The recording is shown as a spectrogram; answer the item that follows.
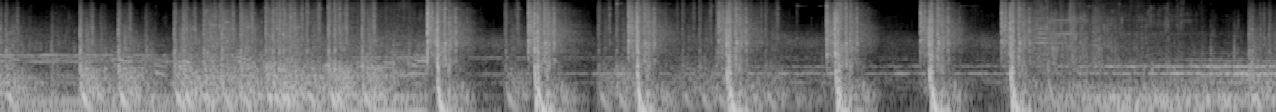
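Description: Rapid gunfire bursts in the video game The Forever Winter, loud and close, a dense fusillade at first, then separate volleys with short pauses between them, and heavy shooting again at the end.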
